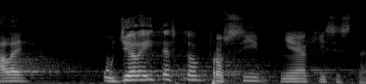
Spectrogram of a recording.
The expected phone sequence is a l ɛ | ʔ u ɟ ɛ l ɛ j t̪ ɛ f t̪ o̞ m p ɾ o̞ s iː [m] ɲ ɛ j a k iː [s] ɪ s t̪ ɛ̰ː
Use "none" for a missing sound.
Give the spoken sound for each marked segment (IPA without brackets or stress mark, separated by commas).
m, s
